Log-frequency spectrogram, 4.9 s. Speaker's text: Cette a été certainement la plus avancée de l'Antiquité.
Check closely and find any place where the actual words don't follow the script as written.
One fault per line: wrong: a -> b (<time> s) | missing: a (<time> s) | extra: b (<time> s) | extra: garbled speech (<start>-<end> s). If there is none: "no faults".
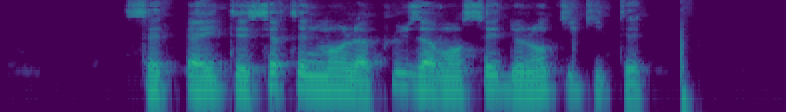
no faults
